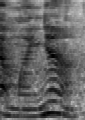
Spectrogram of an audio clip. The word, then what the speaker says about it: amanhã: We have até amanhã, which is see you tomorrow. So let's repeat, this word is different because of the sound of NH.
